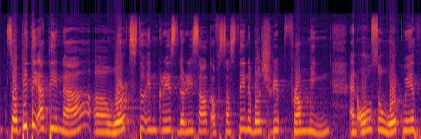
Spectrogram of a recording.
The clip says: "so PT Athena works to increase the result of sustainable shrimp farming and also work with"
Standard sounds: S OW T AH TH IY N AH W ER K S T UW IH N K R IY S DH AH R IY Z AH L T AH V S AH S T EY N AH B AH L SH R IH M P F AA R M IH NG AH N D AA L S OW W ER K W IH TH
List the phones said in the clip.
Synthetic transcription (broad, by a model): S OW T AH T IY N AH W ER K S T UW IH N K R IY S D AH R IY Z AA L T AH F S AH S T EY N AH B AH L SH R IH P F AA M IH NG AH N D AA L S OW W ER K W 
